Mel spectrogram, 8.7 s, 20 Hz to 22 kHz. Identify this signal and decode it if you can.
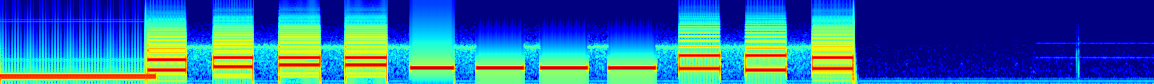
DTMF, heard as telephone touch tones, tones of about 330 ms. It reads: 1800 635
